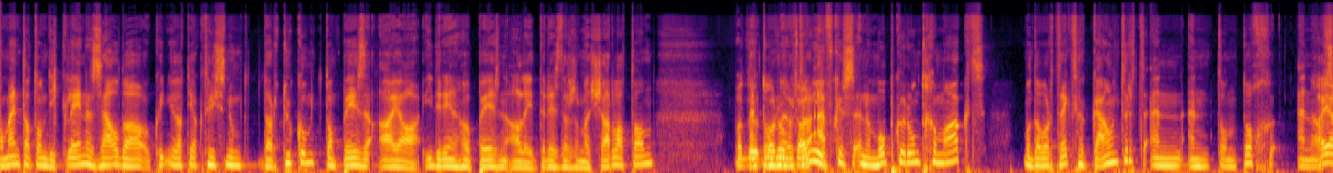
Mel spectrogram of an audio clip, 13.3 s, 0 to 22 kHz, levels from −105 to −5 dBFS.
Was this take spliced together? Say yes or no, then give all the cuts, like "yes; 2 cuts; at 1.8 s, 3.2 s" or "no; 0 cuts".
no; 0 cuts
